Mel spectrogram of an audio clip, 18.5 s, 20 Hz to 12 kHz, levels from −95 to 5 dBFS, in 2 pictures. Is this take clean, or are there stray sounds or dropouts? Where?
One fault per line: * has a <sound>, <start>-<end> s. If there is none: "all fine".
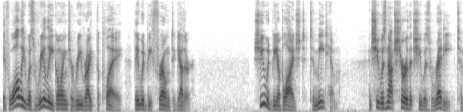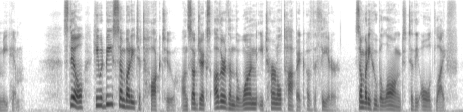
all fine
